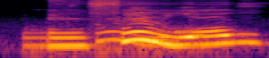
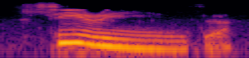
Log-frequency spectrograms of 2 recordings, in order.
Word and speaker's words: series: سریز. نه سیریز.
